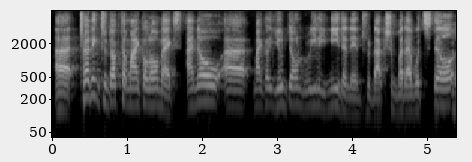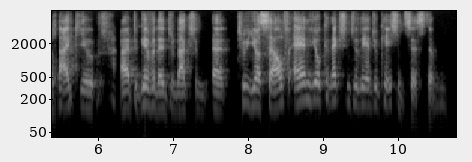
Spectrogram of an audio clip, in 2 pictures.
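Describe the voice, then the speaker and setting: A man's voice: a little high, brisk, hardly any pauses, highs cut off. A man moderates a panel discussion, graciously introducing guests with frequent hesitations.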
